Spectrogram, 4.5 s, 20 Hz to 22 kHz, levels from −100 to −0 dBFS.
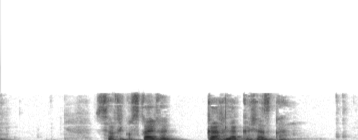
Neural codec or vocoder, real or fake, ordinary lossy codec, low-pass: none; real; AAC, 48 kbps; 7.2 kHz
